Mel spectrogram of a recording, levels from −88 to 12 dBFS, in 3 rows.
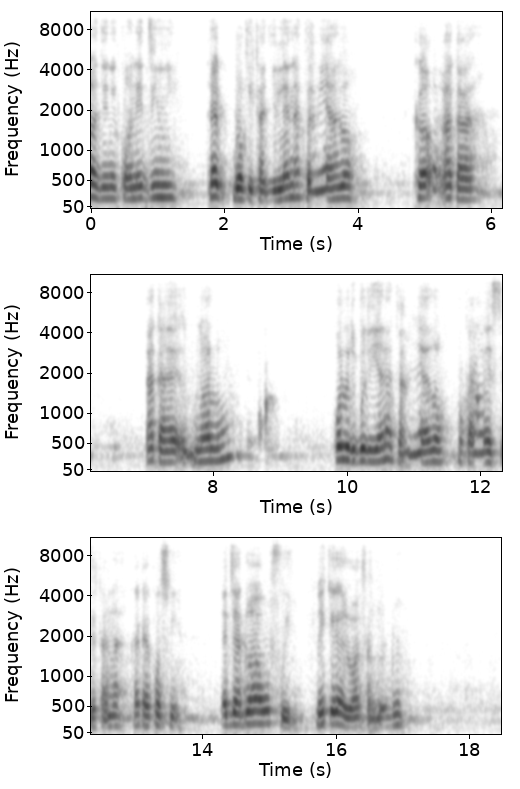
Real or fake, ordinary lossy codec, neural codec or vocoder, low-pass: fake; Opus, 16 kbps; codec, 24 kHz, 1 kbps, SNAC; 9.9 kHz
